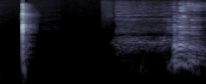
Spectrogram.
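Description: A single sharp finger snap about a quarter second in, followed by a faint voice near the end.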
